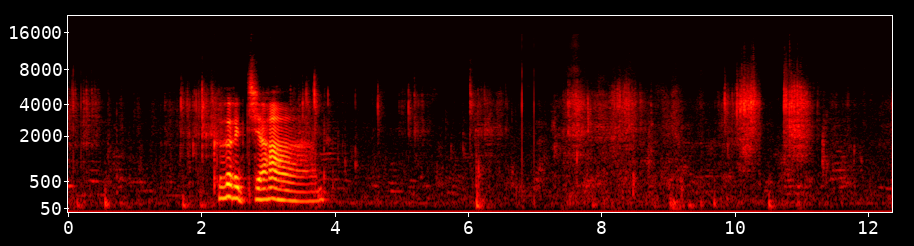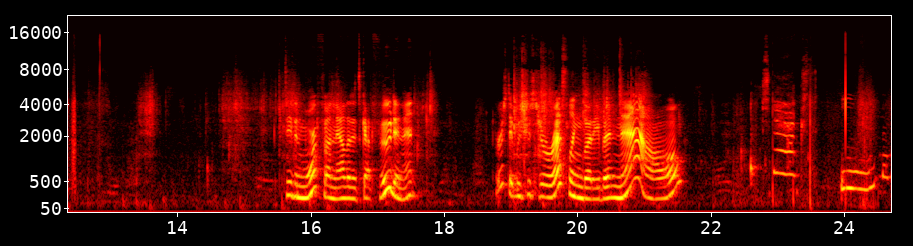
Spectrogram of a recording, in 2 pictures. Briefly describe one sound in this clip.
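A plastic toy wobbles and knocks as a puppy nudges it across a rug.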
